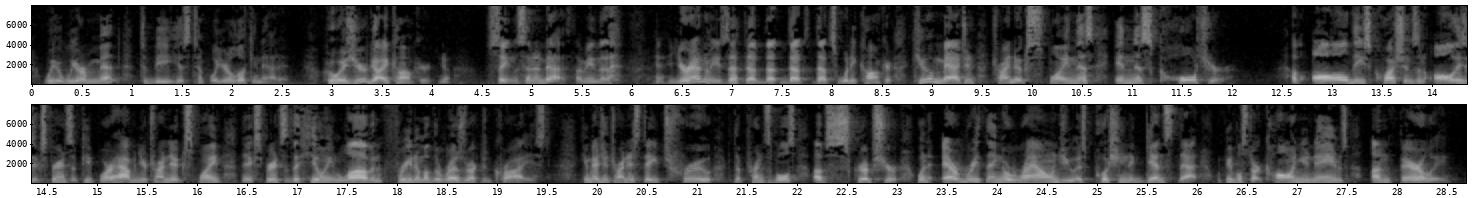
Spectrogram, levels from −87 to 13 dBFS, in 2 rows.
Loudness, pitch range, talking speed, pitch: -25 LUFS, 185-225 Hz, 210 wpm, 210 Hz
